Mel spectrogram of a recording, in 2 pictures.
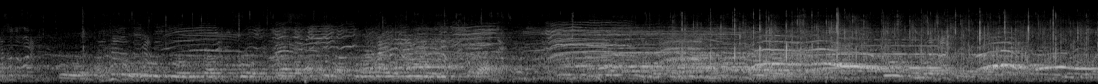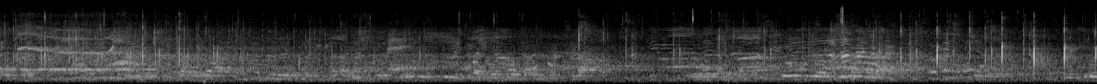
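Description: Several voices shouting and calling out at once on a rugby pitch, overlapping, loudest in the middle of the stretch.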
